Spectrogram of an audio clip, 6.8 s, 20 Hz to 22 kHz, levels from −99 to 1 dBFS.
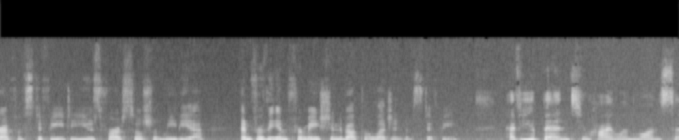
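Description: Nothing in the speech recording points to a technical fault, and the only thing under it is the room's own background noise, sitting about 21 dB below the speech.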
